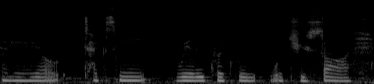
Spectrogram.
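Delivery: soft, slow, whispered words. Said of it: "I'm whispering".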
